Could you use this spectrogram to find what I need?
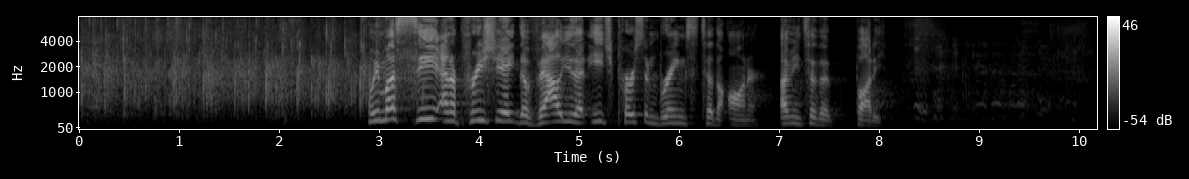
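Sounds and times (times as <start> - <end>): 
audience clapping: 0.0 - 3.9
speech: 2.9 - 8.1.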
